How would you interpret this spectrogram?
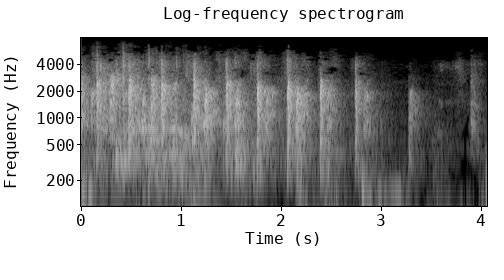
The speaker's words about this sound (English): I'm glad you clap first. You might not clap at the end.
